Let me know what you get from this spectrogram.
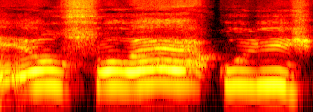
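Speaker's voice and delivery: mock very high, adrenaline-fuelled roaring shout. Telling a behind-the-scenes story about a scene: imitating The Rock shouting. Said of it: "ele grita".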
